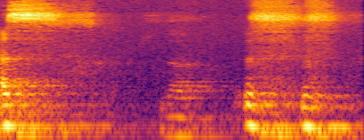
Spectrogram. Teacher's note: یہ جو زے ہے اس کے اندر ایک سیٹی کی آواز آئے گی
